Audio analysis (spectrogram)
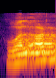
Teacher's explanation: والارض میں لام پڑھا جا رہا ہے، اظہار قمری ہے. دونوں میں فرق یہی ہے، السماوات میں الف لام نہیں پڑھا جا رہا، والارض میں الف لام پڑھا جا رہا ہے.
